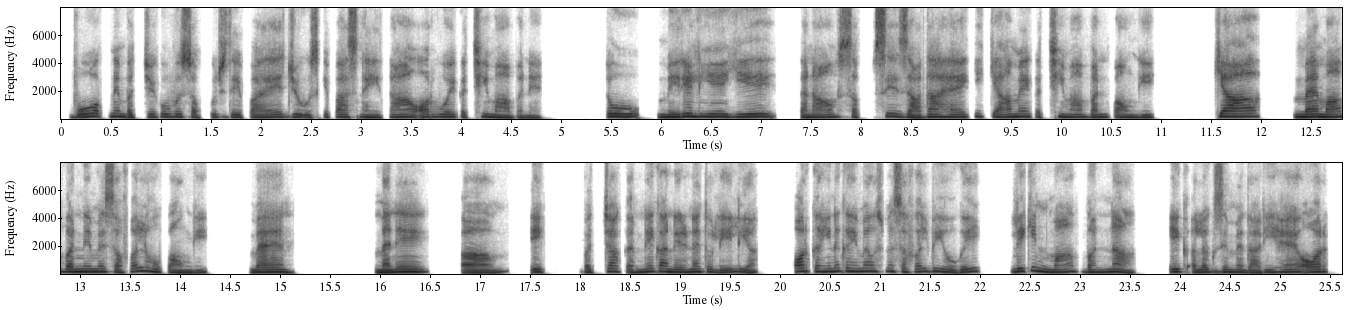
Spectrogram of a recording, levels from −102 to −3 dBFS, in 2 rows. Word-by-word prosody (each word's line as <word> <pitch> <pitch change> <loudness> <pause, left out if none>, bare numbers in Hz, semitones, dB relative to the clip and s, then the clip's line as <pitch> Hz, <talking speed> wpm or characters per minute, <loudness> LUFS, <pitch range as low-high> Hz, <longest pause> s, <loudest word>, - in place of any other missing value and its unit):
वो 190 +4 +4
अपने 210 0 -1
बच्चे 180 0 -2
को 195 +1 -3
वो 195 - -2
सब 165 -6 0
कुछ 175 0 -2
दे 170 -1 -1
पाएँ 160 +3 -1
जो 170 -2 0
उसके 150 +5 -3
पास 170 -1 -2
नहीं 155 -2 0
था 170 +2 +1
और 180 0 -1
वो 180 -1 -1
एक 175 0 -3
अच्छी 175 +3 -2
माँ 145 -5 +1
बने। 120 0 -6 0.7
तो 205 0 +4 0.4
मेरे 170 +5 +4
लिए 195 -1 +3
ये 185 +3 +2 0.3
तनाव 160 +2 0
सबसे 205 +3 -1
ज़्यादा 170 +1 +1
है 175 -1 +2
कि 205 +1 -7
क्या 180 -2 +1
मैं 195 +1 +3
एक 185 -2 -6
अच्छी 185 +2 -2
माँ 170 -2 0
बन 165 +2 0
पाऊँगी? 155 -1 -1 0.6
क्या 205 0 +5 0.4
मैं 180 +1 +6
माँ 180 +1 +5
बनने 190 0 +4
में 190 0 +3
सफल 190 +7 -2
हो 210 -5 +2
पाऊँगी? 145 +1 -2 0.4
मैं 165 0 +2 0.9
मैंने 175 +5 +5 0.5
अ, 140 +1 +1 0.4
एक 175 -2 +1 0.4
बच्चा 170 +7 -2
करने 160 +6 0
का 205 -1 +1
निर्णय 175 +1 +2
तो 185 - -4
ले 155 +1 -1
लिया 170 -6 -2 0.4
और 225 +1 +4
कहीं 205 -1 +2
न 220 - +2
कहीं 225 -1 +2
मैं 220 +1 +3
उसमें 220 +1 -1
सफल 195 +1 -2
भी 220 -1 -1
हो 165 -4 0
गई, 185 +8 -1 0.3
लेकिन 215 0 +2
माँ 170 +5 0
बनना 165 -1 +1 0.4
एक 190 +1 +1
अलग 155 +2 -2
ज़िम्मेदारी 155 -3 -1
है। 165 +2 +1
और 185 +1 +2
175 Hz, 170 wpm, -23 LUFS, 160-195 Hz, 0.9 s, मैं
